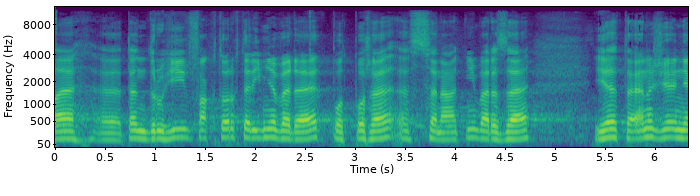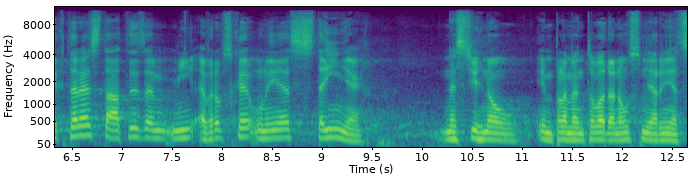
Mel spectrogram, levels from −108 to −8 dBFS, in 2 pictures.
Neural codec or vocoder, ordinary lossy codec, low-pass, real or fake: none; AAC, 64 kbps; 10.8 kHz; real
